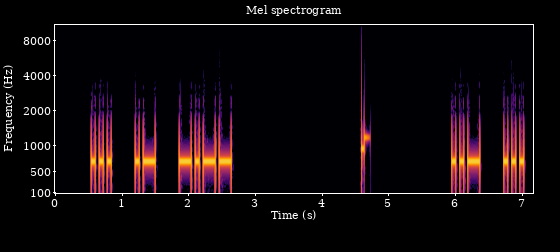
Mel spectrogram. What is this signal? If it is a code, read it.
Morse code, heard as a keyed tone, about 20 wpm, spaced as for 15 wpm, 700 Hz. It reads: SAY US
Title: 237 Lesson 38f - Letter q - Words 20wpm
